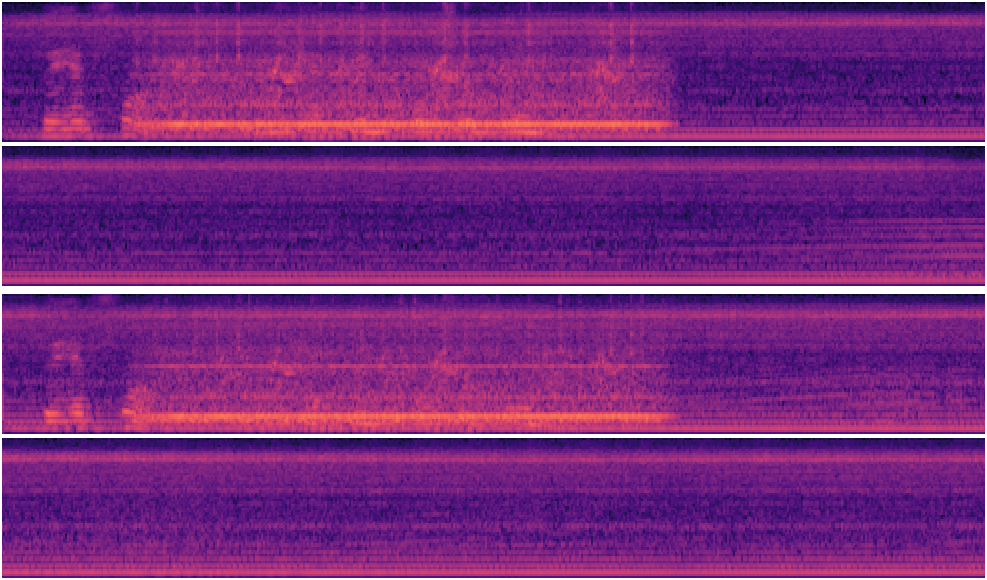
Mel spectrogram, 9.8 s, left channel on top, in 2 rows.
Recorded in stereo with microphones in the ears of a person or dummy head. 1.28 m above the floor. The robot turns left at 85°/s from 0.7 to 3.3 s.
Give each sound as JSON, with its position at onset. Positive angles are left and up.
{"t": 0.2, "sound": "a man speaking", "azimuth_deg": 160, "distance_m": 0.6}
